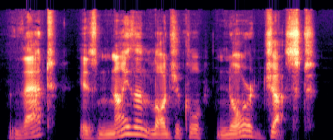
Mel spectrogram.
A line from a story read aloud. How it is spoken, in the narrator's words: said Lindy firmly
